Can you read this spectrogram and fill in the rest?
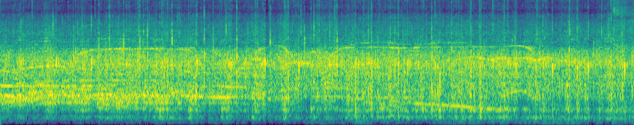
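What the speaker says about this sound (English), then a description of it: "Can we have a round of applause for First Lady Melania Trump?" Dense, steady audience applause fills a large room at a political comedy show, loud and sustained throughout with cheering mixed into the crowd noise.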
